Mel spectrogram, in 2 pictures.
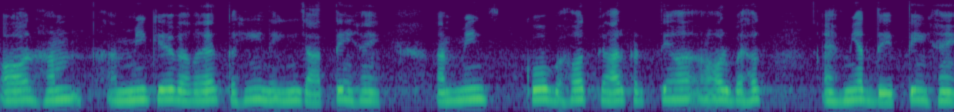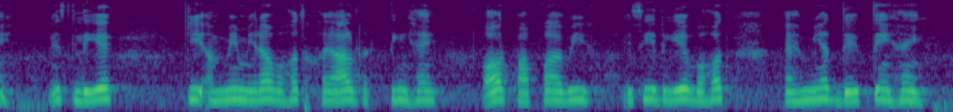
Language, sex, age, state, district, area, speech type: Urdu, female, 18-30, Uttar Pradesh, Shahjahanpur, urban, spontaneous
